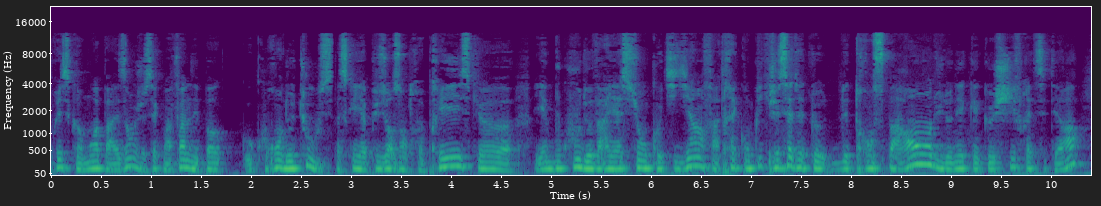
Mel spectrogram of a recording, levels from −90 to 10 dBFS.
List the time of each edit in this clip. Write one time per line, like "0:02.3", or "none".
0:02.8
0:04.2
0:04.8
0:06.7
0:07.2

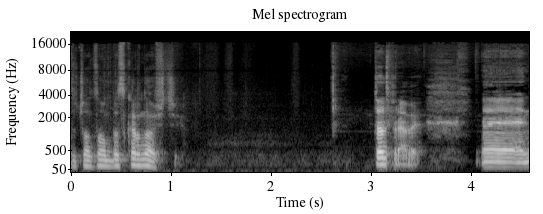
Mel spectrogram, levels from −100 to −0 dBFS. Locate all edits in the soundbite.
0:03.1

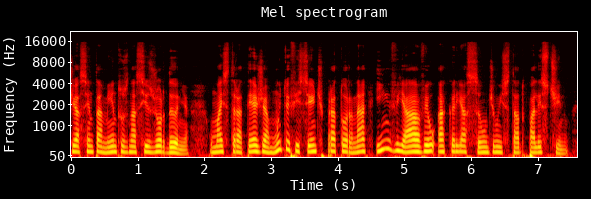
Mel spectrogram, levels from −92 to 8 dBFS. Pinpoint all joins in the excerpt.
0:04.5

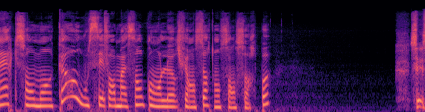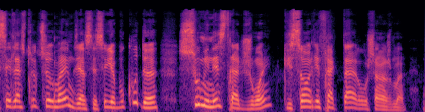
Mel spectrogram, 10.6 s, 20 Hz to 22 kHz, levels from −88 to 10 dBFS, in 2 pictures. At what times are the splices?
0:01.3
0:02.2
0:02.7
0:08.8
0:09.2

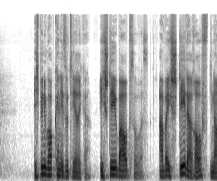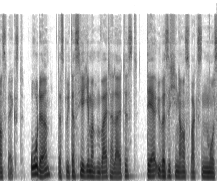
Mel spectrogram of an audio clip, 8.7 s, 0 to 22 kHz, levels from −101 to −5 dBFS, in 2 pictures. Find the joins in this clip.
0:02.6
0:04.2
0:04.9

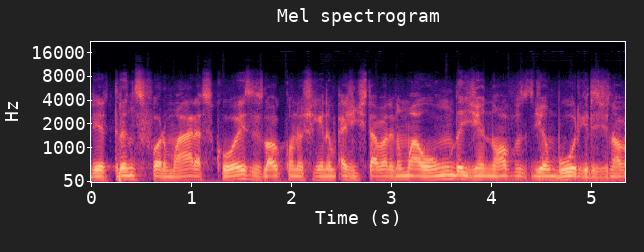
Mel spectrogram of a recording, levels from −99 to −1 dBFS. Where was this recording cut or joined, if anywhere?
0:02.4
0:03.1

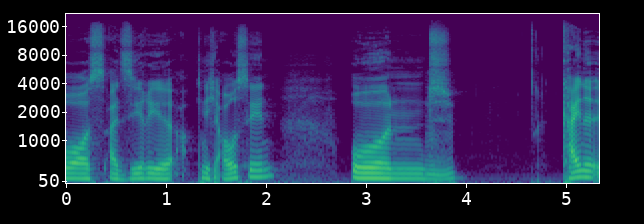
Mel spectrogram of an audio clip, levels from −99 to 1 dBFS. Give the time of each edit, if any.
0:01.3

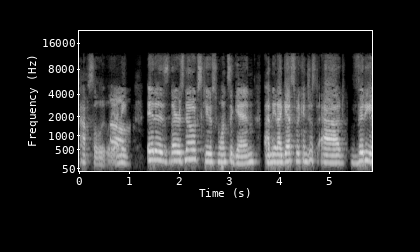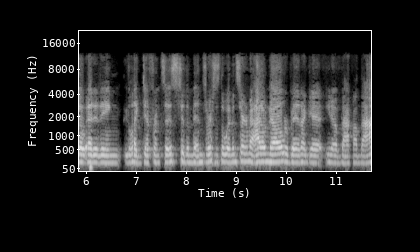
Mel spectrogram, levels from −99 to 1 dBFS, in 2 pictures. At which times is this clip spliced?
0:09.9

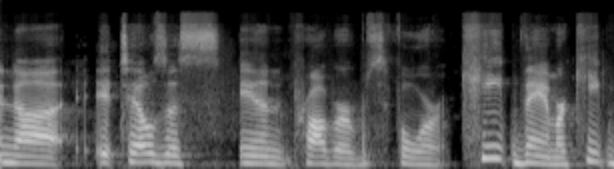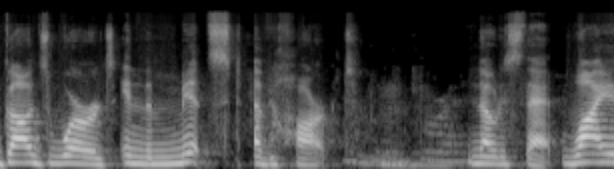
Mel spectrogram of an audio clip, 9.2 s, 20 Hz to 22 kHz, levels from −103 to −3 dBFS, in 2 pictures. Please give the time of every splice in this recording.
0:03.4
0:06.6

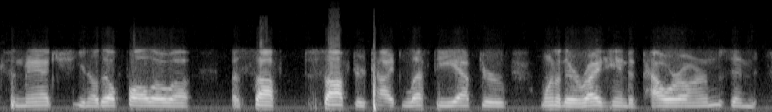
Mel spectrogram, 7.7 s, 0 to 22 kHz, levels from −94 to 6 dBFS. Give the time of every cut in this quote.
none

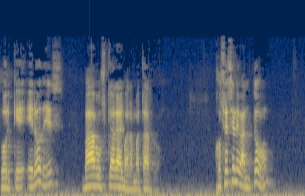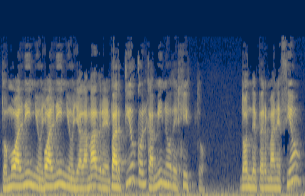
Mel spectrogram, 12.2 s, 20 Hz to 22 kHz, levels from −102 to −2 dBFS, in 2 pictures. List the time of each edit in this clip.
0:02.5
0:07.0
0:08.3
0:09.0

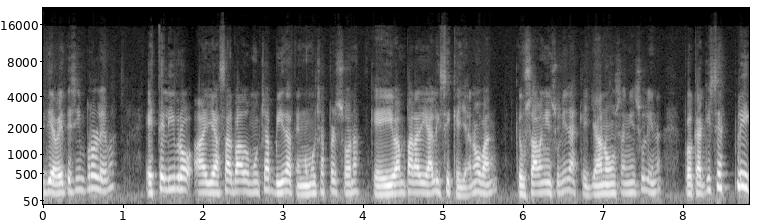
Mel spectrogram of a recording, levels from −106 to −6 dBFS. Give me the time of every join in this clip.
0:04.0
0:05.8

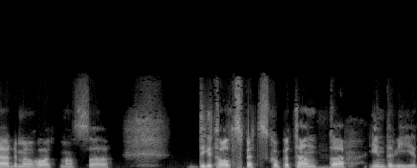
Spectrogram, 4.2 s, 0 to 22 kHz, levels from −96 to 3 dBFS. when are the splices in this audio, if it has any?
none

